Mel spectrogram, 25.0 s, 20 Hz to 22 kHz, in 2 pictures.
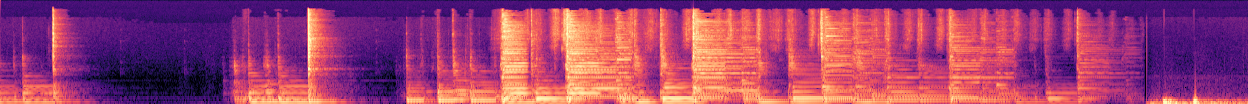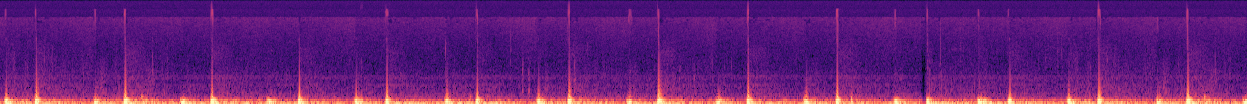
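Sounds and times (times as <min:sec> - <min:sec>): low thudding pulse: 0:11.5 - 0:24.9.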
